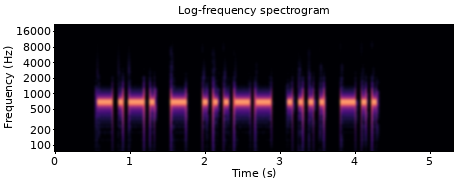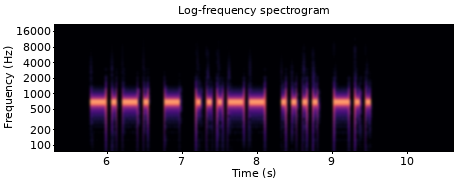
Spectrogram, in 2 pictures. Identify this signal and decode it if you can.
Morse code, heard as a keyed tone, about 17 wpm, 700 Hz. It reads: CT3HD CT3HD
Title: DXCC-100 Call Signs - 5 Characters - Repeated 2x - 17wpm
